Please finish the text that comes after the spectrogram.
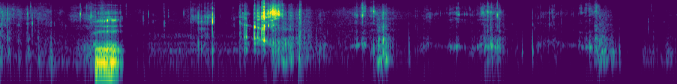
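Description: Crisps crunched and chewed close to the mouth at an Easter summit camp in the Northwest Highlands, a few sharp bites followed by softer chewing and quiet rustles.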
